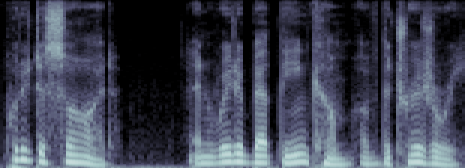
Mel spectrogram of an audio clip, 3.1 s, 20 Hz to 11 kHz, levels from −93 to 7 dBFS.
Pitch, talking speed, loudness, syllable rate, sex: 130 Hz, 215 wpm, -16 LUFS, 7.0 syllables/s, male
